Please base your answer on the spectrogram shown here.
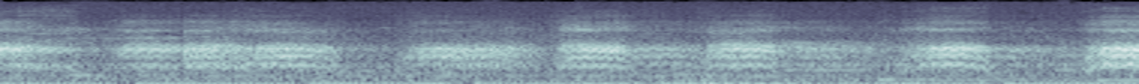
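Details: Crows facing danger give harsh scolding alarm calls that draw nearby crows into a mob hounding a person. About seven rough, loud caws come in quick, uneven succession over steady background music.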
